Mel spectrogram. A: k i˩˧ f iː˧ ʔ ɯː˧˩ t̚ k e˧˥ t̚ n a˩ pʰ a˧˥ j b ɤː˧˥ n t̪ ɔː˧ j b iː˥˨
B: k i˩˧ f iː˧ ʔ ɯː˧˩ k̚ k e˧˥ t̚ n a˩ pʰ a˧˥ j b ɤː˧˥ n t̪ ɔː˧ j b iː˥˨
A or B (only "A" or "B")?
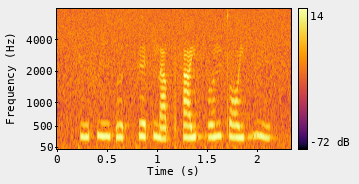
A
